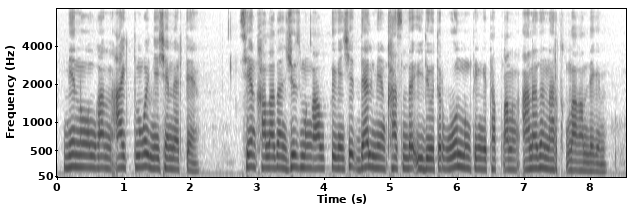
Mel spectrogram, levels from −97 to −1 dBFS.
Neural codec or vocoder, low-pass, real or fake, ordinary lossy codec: none; none; real; none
